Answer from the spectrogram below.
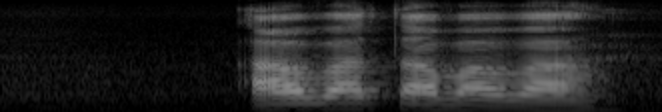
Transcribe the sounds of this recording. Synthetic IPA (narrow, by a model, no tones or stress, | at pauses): aβatʼaβaβa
